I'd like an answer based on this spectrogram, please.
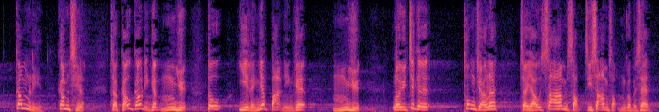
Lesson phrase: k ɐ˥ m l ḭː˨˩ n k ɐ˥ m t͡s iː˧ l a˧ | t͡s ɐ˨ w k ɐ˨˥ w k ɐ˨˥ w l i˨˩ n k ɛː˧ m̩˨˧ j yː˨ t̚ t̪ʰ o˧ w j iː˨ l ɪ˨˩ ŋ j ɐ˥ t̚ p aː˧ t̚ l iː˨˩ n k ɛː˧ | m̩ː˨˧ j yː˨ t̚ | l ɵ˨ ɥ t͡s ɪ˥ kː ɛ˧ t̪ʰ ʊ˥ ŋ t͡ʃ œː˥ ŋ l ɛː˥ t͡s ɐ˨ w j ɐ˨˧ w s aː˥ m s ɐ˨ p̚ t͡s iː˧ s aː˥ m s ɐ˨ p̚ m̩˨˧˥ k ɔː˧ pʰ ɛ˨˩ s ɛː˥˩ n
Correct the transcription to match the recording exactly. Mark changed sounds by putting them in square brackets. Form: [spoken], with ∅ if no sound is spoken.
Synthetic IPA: k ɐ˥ m l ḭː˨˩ n k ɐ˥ m [t͡sʰ] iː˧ l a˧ | t͡s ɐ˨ w k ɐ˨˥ w k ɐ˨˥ w l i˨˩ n k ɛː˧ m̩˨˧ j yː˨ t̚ [t̪] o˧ w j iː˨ l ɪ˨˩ ŋ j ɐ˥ t̚ p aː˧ t̚ l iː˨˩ n k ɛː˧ | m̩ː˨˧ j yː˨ t̚ | l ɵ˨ ɥ t͡s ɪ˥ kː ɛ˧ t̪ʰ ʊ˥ ŋ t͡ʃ [œː˨˧] ŋ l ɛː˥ t͡s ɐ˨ w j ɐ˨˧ w s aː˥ m s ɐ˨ p̚ t͡s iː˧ s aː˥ m s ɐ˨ p̚ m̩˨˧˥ k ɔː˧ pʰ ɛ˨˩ s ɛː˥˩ n

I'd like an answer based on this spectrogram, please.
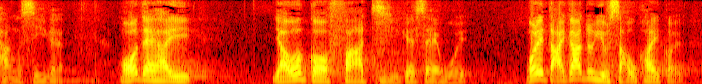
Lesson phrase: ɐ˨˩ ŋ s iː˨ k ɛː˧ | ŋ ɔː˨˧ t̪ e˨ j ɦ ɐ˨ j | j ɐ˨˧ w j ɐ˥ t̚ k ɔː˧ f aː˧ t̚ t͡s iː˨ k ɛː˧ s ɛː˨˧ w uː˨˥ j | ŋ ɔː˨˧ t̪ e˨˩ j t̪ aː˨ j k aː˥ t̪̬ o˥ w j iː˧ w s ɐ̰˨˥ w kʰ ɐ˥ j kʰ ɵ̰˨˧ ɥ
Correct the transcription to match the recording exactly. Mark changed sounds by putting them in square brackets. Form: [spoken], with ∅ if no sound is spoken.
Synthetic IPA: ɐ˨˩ ŋ s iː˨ k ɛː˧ | ŋ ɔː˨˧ t̪ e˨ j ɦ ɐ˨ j | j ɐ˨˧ w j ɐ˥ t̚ k ɔː˧ f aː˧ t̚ t͡s iː˨ k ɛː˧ s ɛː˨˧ w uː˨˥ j | ŋ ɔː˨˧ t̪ e˨˩ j t̪ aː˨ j k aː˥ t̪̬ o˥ w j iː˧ w s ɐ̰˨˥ w kʰ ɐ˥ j [k] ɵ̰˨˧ ɥ

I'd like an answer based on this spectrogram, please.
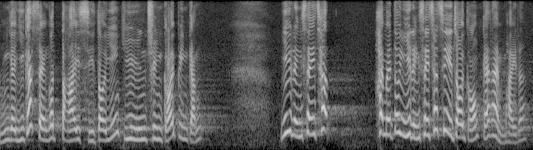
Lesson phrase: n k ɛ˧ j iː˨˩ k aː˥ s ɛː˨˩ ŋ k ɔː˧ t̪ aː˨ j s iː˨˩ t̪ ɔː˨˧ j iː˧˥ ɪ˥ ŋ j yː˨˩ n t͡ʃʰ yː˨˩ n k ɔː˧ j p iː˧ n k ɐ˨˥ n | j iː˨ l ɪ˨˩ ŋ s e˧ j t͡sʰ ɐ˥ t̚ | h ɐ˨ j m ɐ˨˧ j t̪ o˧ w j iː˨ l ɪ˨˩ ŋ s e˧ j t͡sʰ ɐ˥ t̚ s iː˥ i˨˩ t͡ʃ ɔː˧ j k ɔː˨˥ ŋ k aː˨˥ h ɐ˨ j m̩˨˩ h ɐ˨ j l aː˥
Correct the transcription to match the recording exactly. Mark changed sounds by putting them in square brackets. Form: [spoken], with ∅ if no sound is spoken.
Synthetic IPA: n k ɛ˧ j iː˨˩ k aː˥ s ɛː˨˩ ŋ k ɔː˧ t̪ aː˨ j s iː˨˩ t̪ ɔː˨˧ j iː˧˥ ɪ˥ ŋ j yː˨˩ n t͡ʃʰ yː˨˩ n k [ɔː˨˥] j p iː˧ n k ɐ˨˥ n | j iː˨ l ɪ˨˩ ŋ s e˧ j t͡sʰ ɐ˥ t̚ | h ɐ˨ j m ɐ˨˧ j t̪ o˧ w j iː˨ l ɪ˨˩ ŋ s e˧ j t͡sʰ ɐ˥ t̚ s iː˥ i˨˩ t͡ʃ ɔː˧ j k ɔː˨˥ ŋ k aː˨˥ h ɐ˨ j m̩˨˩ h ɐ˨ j l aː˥

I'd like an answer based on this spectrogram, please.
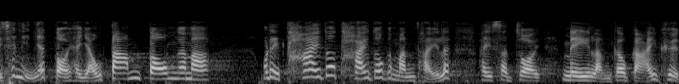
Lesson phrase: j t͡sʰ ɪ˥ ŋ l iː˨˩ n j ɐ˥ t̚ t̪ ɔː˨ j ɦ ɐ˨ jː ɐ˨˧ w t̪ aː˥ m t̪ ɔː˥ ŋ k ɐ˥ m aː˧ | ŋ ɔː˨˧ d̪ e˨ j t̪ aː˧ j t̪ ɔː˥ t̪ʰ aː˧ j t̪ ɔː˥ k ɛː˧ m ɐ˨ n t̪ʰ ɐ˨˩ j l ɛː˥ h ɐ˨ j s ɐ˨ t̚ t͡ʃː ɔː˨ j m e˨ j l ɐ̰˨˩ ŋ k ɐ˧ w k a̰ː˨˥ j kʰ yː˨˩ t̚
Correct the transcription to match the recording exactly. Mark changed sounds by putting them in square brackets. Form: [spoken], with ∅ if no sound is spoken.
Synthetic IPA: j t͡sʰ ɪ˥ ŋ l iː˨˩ n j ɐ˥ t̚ t̪ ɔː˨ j ɦ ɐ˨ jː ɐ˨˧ w t̪ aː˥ m t̪ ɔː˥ ŋ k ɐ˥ m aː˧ | ŋ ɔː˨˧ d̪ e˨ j [t̪ʰ] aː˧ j t̪ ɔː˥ t̪ʰ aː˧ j t̪ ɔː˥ k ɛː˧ m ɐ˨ n t̪ʰ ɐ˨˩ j l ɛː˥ h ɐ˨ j s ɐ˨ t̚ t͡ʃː ɔː˨ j m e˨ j l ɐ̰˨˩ ŋ k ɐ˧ w k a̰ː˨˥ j kʰ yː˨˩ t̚

